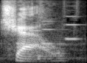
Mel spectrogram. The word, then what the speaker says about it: Ciao: Why is that pronounced chow? I know it's French, but it's like C-I chow. Like ch.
